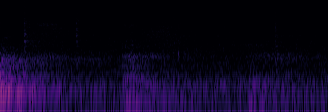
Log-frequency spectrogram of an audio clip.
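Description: Quiet room tone with a few faint ticks and clicks. The end of a man's word dies away at the very start.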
